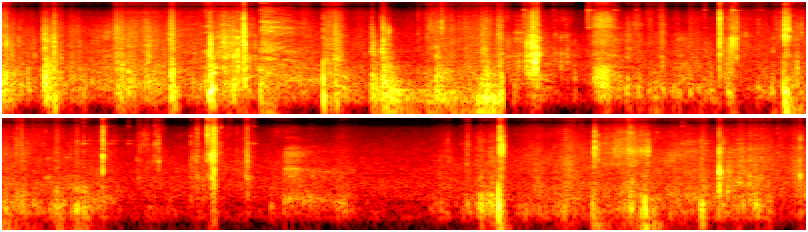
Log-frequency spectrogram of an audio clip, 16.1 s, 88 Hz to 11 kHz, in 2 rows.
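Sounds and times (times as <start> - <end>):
metal gear clinking and rattling: 5.0 - 10.6, 14.4 - 15.6.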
